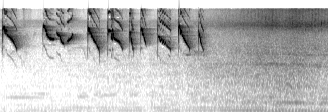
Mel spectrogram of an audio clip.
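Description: A white-eye sings a quick run of about eight high, thin, down-slurred notes over three seconds, then soft background hiss takes over.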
